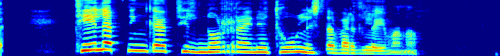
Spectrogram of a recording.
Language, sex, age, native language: Icelandic, female, 30-39, Icelandic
